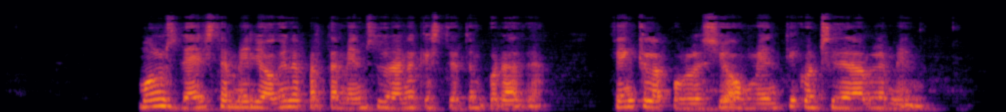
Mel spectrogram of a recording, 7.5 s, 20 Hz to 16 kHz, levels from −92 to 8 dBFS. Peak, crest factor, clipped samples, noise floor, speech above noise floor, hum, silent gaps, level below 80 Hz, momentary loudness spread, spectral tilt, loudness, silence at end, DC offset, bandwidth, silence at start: -8 dBFS; 18 dB; under 0.1%; -89 dBFS; 65 dB; none; none; -72 dBFS; 8 LU; -4.5 dB/octave; -25 LUFS; 0.6 s; under 0.1%; 10 kHz; 1.05 s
